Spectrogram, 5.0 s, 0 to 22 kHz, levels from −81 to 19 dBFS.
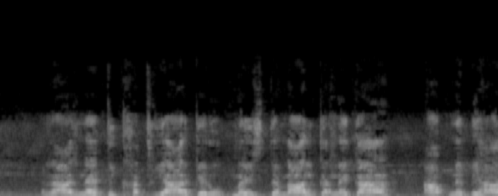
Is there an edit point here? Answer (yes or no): no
